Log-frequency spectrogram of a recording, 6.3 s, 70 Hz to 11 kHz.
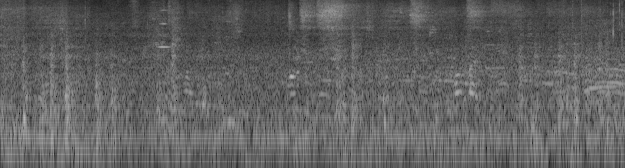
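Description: E531-series electric commuter train running along the line, heard from inside the passenger car: a steady rumble of wheels on rail with some clickety-clack.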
